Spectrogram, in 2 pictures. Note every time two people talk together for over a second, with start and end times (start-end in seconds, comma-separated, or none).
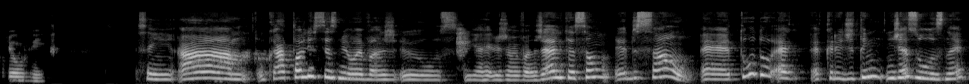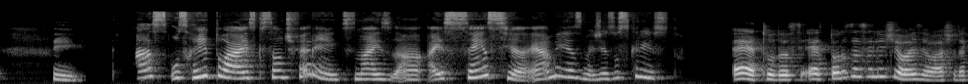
none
